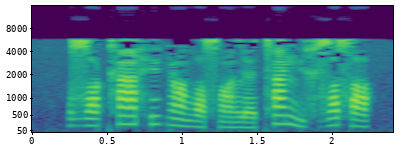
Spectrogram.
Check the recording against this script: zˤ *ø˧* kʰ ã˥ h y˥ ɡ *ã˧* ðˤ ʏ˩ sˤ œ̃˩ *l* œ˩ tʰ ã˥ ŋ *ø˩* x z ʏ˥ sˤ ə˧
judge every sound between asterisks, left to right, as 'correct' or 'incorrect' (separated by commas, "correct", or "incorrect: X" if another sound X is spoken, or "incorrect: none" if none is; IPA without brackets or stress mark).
correct, correct, correct, incorrect: y˩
